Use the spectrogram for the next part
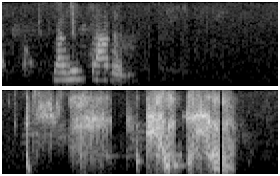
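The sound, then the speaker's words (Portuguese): A loud coughing fit: a couple of short throaty hacks, a pause, then a rapid run of four or five harsh, rough coughs in quick succession. “Ai, que tosse minha chata.”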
